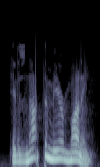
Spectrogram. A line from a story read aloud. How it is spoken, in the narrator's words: he cried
